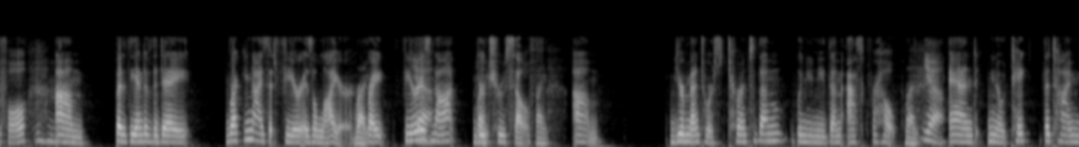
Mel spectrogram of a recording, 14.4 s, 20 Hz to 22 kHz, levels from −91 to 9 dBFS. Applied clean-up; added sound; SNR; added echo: none; none; none; none.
